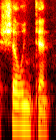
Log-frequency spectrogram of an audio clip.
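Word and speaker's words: Kylington: Sean dery Oliver Killington Shillington where is the c a CH in that that's how they say it Shillington goodness gracious Carter Hart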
